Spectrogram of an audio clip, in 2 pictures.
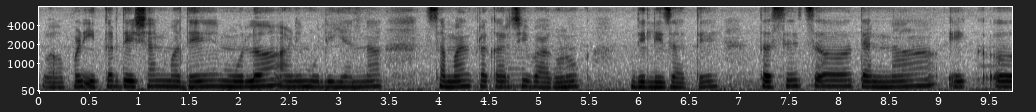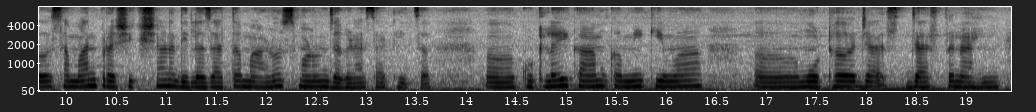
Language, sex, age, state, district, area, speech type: Marathi, female, 30-45, Maharashtra, Mumbai Suburban, urban, spontaneous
